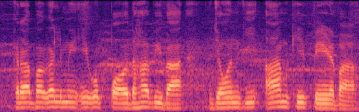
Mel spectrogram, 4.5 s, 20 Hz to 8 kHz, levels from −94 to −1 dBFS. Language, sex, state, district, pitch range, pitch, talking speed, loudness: Hindi, male, Bihar, East Champaran, 130-145 Hz, 140 Hz, 175 wpm, -16 LUFS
